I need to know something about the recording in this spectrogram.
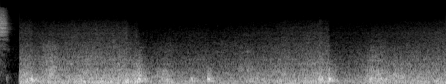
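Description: Steady loud rumble of a moving train, heard from inside the carriage.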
